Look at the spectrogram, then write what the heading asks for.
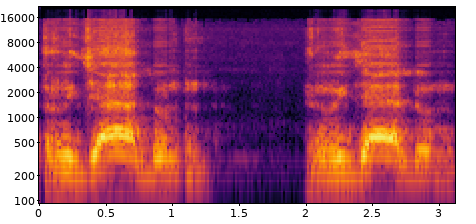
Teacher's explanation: جب بھی را پہ زیر رہے گی ہلکا پڑھنا، اس کو ہلکا پڑھنا. زبر یا پیش رہیں گا منہ بھر کے پڑھنا، پر پڑھنا. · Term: پتلا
